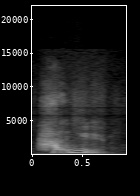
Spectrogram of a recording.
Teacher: has a second rising tone on han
